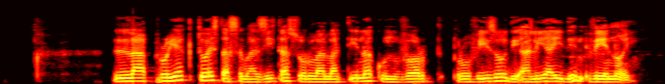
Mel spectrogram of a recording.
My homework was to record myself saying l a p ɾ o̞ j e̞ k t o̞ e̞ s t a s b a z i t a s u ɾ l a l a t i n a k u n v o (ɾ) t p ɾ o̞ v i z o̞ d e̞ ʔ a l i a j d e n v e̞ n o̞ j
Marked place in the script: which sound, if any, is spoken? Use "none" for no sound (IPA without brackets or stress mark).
ɾ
